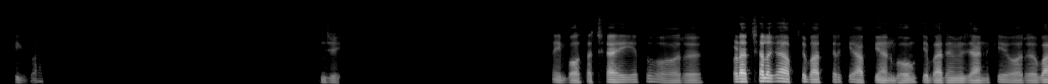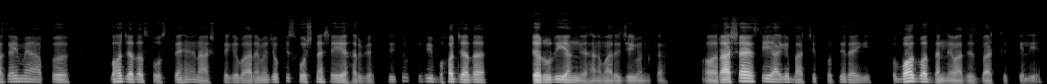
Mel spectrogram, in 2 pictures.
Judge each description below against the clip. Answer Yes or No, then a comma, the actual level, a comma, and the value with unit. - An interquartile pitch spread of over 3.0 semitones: Yes, average, 3.9 semitones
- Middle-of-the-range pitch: No, low, 105 Hz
